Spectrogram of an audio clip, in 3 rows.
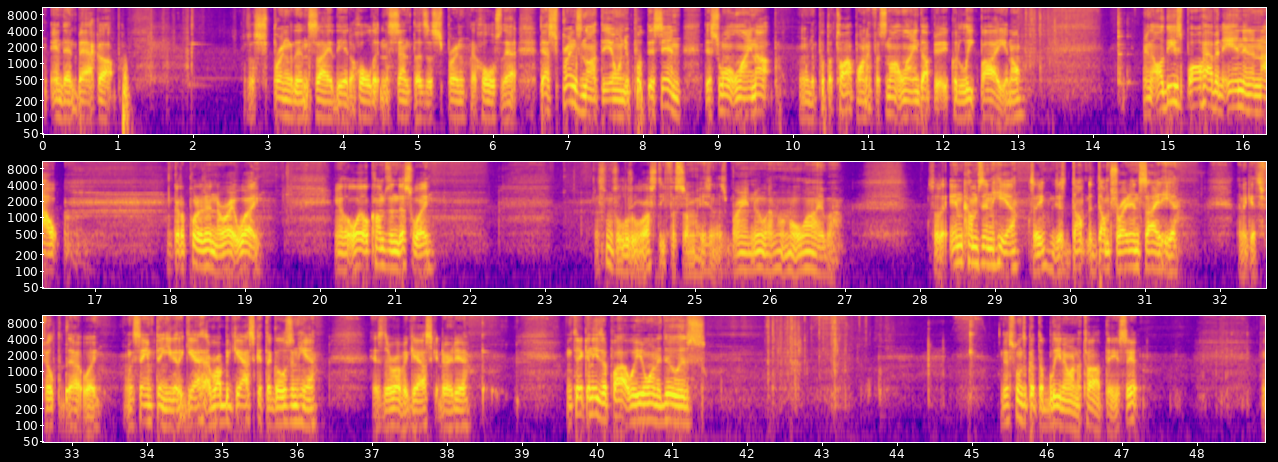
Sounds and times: Speech: 0:00.0 - 0:01.2, 0:02.7 - 0:13.1, 0:14.7 - 0:16.6, 0:18.0 - 0:19.3, 0:20.2 - 0:21.6, 0:23.7 - 0:27.0, 0:28.1 - 0:31.6, 0:32.2 - 0:36.4, 0:37.0 - 0:38.4, 0:39.6 - 0:41.5, 0:45.4 - 0:47.3.

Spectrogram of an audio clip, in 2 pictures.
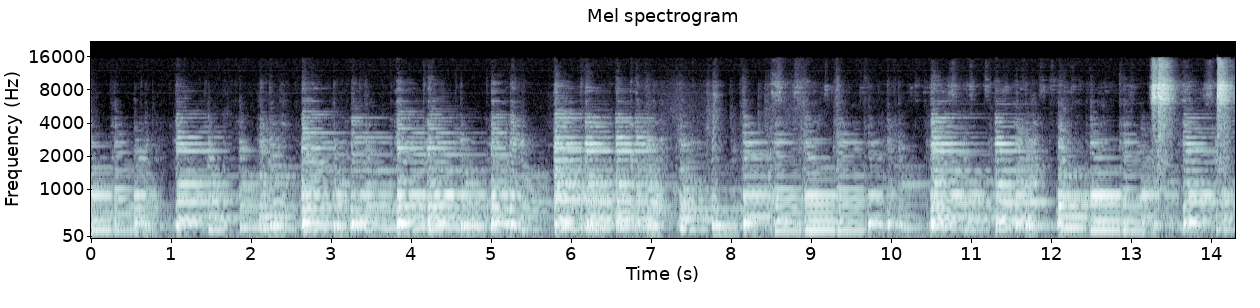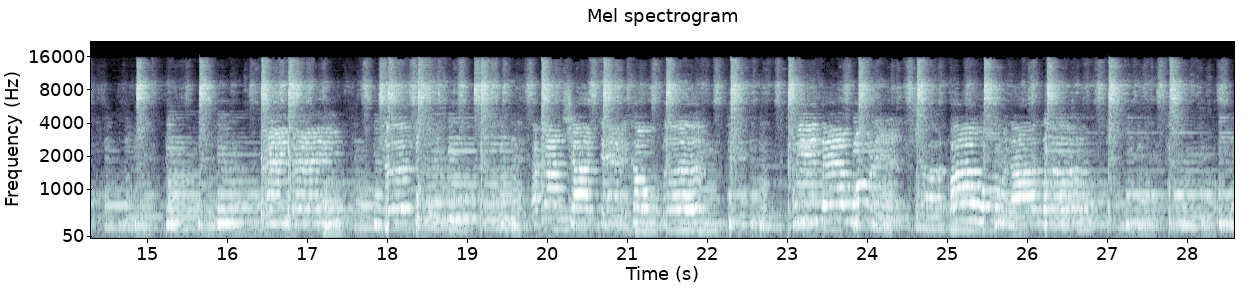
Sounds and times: Guitar: 0:00.0 - 0:28.5.

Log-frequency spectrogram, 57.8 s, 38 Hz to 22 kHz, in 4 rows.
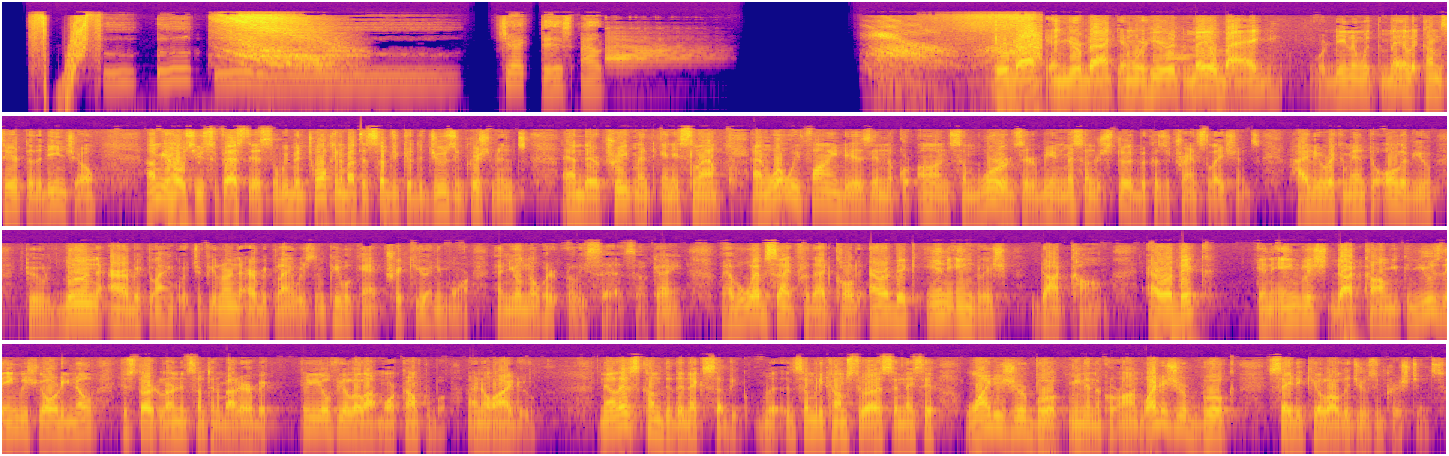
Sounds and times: Speech: 0:05.0 - 0:06.1, 0:09.9 - 0:48.7, 0:49.3 - 0:57.7.

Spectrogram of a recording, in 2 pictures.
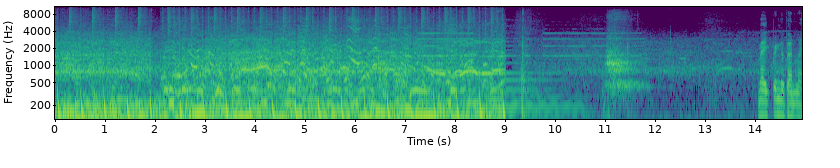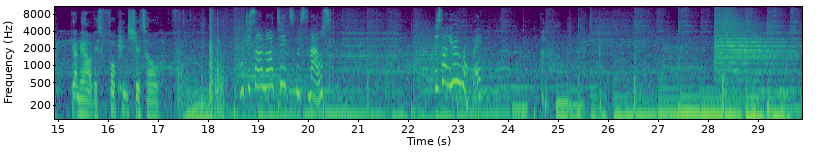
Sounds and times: Music: 0:00.0 - 0:11.0, 0:17.5 - 0:29.8.

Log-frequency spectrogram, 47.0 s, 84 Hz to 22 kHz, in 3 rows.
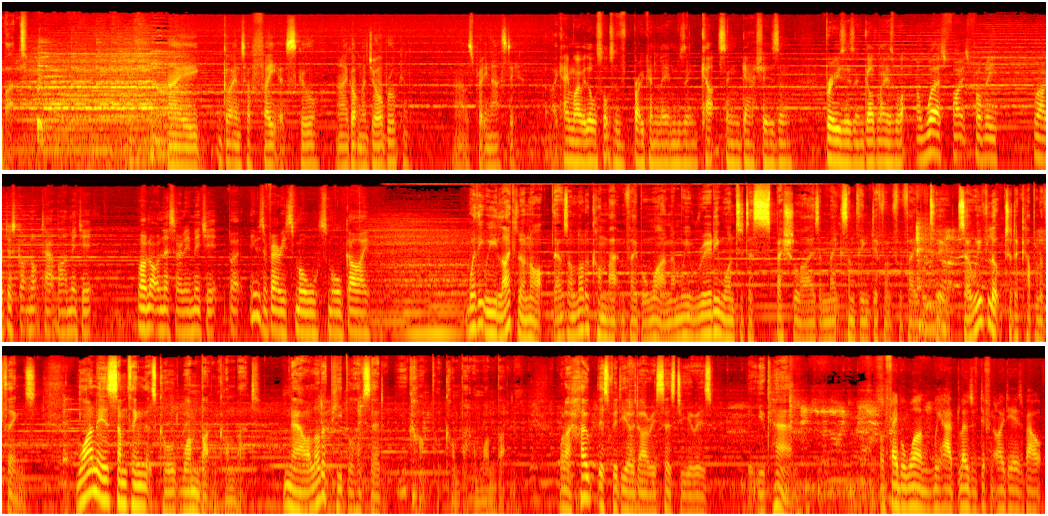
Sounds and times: Music: 0:00.0 - 0:46.9
Speech: 0:02.5 - 0:06.1, 0:06.8 - 0:11.8, 0:12.4 - 0:17.0, 0:17.7 - 0:21.2, 0:22.6 - 0:39.1, 0:39.7 - 0:46.9.

